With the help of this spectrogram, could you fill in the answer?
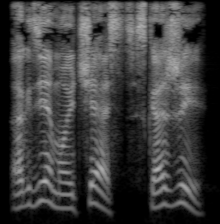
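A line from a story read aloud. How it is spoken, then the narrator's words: Shouted. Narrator (Russian): крикнул он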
